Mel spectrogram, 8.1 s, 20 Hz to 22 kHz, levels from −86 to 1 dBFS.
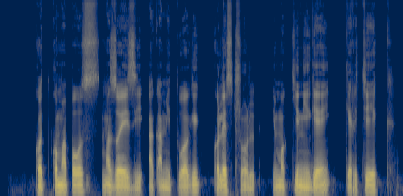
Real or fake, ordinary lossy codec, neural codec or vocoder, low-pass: fake; none; vocoder, 44.1 kHz, 128 mel bands every 256 samples, BigVGAN v2; none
